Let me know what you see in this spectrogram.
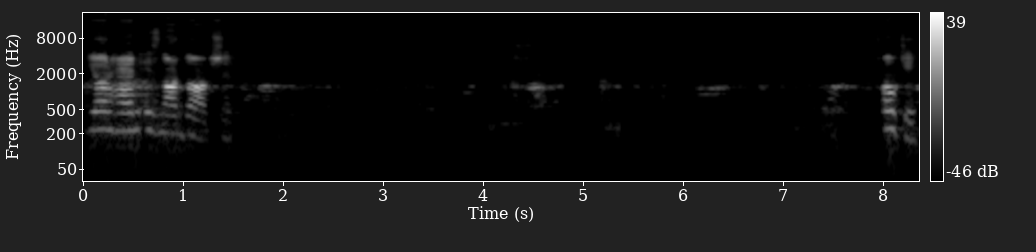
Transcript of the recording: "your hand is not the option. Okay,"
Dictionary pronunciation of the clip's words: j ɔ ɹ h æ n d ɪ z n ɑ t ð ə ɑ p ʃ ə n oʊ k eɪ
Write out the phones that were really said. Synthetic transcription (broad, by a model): j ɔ ɹ h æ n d ɪ z n ɑ t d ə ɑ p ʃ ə oʊ k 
